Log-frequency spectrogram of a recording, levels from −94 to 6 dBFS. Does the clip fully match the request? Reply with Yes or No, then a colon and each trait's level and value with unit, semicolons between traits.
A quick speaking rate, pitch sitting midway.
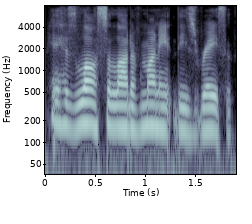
Yes: fast, 315 wpm; medium, 160 Hz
